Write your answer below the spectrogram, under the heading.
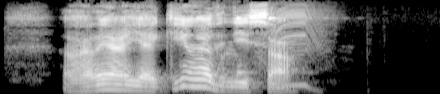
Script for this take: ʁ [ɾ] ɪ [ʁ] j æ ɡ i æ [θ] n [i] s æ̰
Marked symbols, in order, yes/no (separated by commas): yes, yes, no, yes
